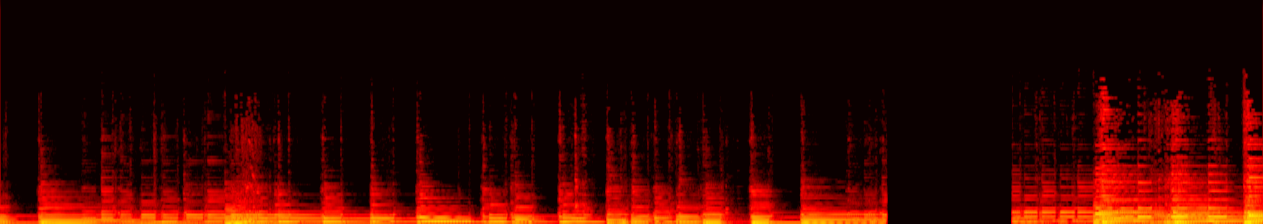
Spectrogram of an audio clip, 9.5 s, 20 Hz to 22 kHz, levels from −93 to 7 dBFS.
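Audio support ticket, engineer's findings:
Playback stall, 6.65 to 7.59 s: music cuts to silence mid-phrase for about 0.94 s, then resumes. Likely a player buffer underrun or blocked audio thread starving the output.

Catch-up at higher speed, 7.59 s to end of clip: music runs 1.25x fast, pitch raised about four semitones. Player resampling its backlog to recover the lost time. Still sped up when the clip ends; return to normal rate not heard.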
